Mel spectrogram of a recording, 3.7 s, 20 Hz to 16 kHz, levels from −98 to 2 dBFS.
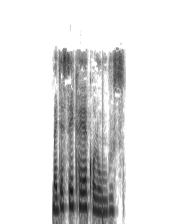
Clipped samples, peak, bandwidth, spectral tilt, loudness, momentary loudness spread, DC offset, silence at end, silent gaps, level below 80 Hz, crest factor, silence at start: under 0.1%; 0 dBFS; 8 kHz; -4.5 dB/octave; -15 LUFS; 10 LU; under 0.1%; 1.25 s; none; -50 dBFS; 18 dB; 1.05 s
